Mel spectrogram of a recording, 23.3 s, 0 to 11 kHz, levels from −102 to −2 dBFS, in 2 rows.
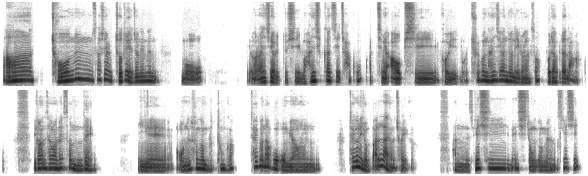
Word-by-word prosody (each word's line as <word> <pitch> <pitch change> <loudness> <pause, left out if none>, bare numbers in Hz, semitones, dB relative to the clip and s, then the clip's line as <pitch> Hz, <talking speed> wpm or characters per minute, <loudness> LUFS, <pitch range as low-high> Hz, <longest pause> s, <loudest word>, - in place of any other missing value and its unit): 아, 150 +1 +5 0.4
저는 155 +7 +4
사실 165 -1 -2
저도 130 +4 +3
예전에는 130 +3 +1 0.4
뭐 90 -1 -1 1.0
11:00 110 +5 +2
12:00 100 +2 -3
막 90 +4 -6
1:00 140 +1 +3
까지 140 -1 0
자고 140 +5 -8
아침에 100 -2 -3
9:00 95 0 +1
거의 95 -1 0
뭐 - - -11
출근 145 -1 +1
1 140 +3 +3
시간 150 -1 +2
전에 125 -5 +2
일어나서 100 +8 -2
부랴부랴 105 -1 +1
나갔고 - - -7 0.6
이런 150 +1 +3
생활을 150 0 +3
했었는데 125 -7 0 0.9
이게 90 -2 0 0.2
어느 105 +5 -1
순간부터인가 135 -1 0 0.3
퇴근하고 185 - +2
오면 95 -1 -1 0.7
퇴근이 180 -1 +4
좀 105 -4 0
빨라요, 215 -5 +2
저희가. 150 - -8 0.8
한 90 -4 -5
3:00, 145 - 0 0.4
4:00 145 -2 -4
정도면 100 +4 -3
3:00? 155 +3 -5
130 Hz, 205 characters per minute, -25 LUFS, 100-150 Hz, 1.0 s, 아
